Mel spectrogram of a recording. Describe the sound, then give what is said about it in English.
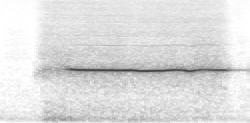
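A person whistles one loud, steady, high note for about a second, breathy, in an attempt to imitate a sharp two-finger whistle. No one speaks. “Oh, that's just me whistling.”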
